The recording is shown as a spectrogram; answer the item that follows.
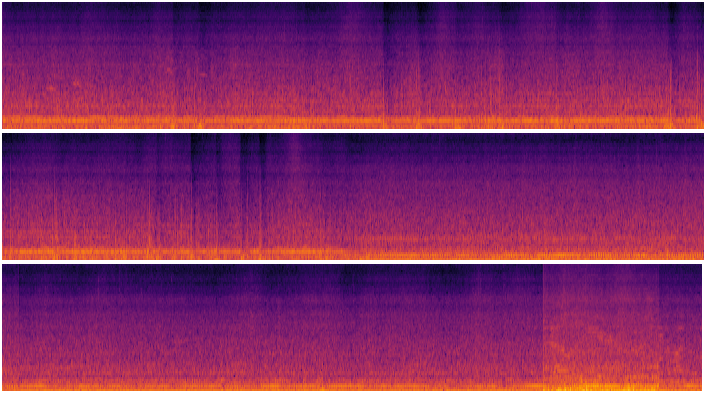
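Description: A motorboat engine drones steadily while under way, with wind buffeting the microphone and water rushing past the hull. About halfway through, the drone shifts to a lower pitch, and a louder rush of noise comes near the end.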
